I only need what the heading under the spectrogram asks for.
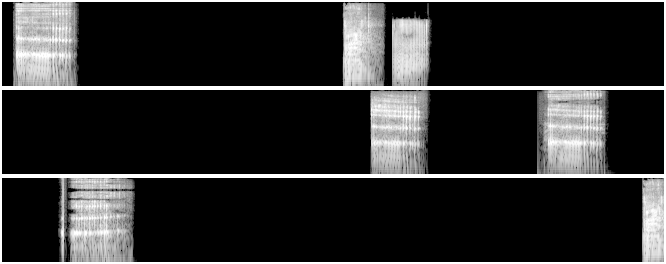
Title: The Talking Cats Burping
